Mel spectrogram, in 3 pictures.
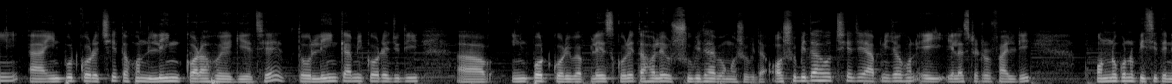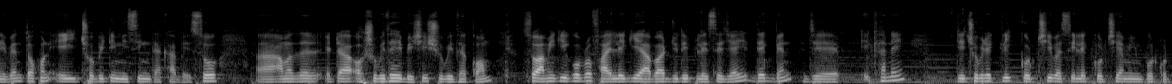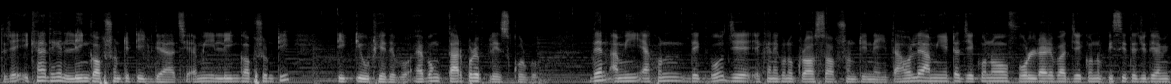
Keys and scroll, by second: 18.9 Delete.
